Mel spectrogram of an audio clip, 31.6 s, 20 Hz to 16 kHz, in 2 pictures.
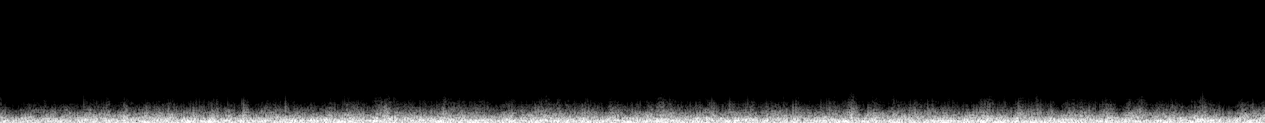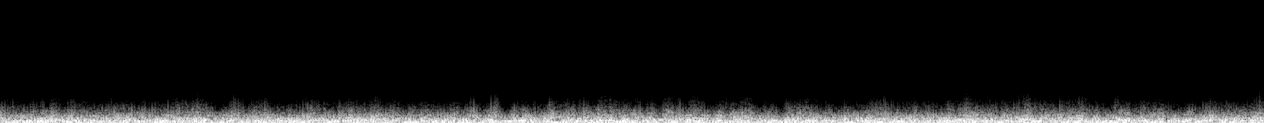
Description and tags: In this case, the parameters were kept stable, at low frequencies with moderate range (spread) of modulation. I took the output into Cool Edit Pro merely to make it a seamless loop. Otherwise it is unmodified, directly from the Analog Box circuit that generated it.
There are some screen shots that might be of interest (and the actual circuit) at this page in the abox2 google group forum, but I honestly don't know if you need to join the group before you can see that forum discussion.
